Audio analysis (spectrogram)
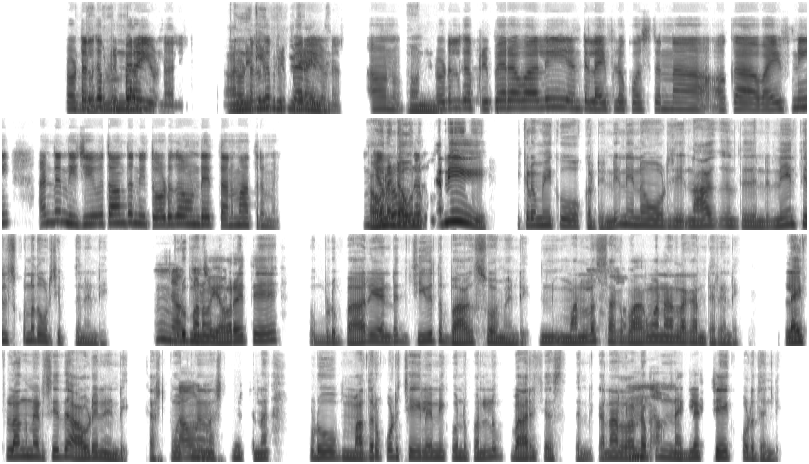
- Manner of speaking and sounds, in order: in English: "టోటల్‌గా"; in English: "టోటల్‌గా"; in English: "టోటల్‌గా"; in English: "వైఫ్‌ని"; other background noise; in English: "లైఫ్ లాంగ్"; in English: "మదర్"; in English: "నెగ్లెక్ట్"
- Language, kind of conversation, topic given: Telugu, podcast, ఒక చిన్న నిర్ణయం మీ జీవితాన్ని ఎలా మార్చిందో వివరించగలరా?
